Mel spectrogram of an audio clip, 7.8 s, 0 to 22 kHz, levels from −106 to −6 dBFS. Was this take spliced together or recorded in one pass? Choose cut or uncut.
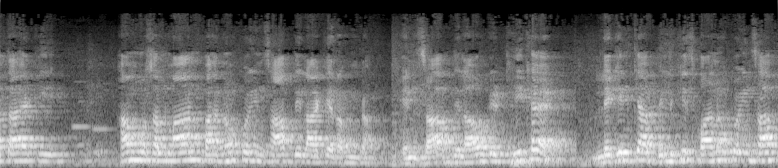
cut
